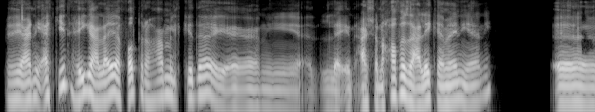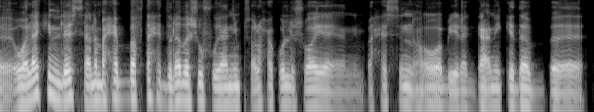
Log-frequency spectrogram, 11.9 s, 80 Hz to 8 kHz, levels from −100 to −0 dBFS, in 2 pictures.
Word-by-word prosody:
يعني 135 +2 +1
أكيد 220 +11 0
هييجي 160 +6 +4
عليّا 160 +7 +5
فترة 155 -2 0
هاعمِل 150 +4 -2
كده، 170 +4 0
يعني 100 -2 -4 0.2
لإن 105 +1 -4
عشان 115 0 -1
أحافظ 165 +8 +4
عليه 110 +5 +6
كمان 125 +1 +1
يعني، 125 - -5 0.6
آآ 115 -1 +1
ولكن 155 +7 +3
لسه 140 -1 +1
أنا 125 - +2
باحب 140 +1 0
أفتح 145 +1 -2
الدولاب 130 0 +1
أشوفه 125 -3 -1
يعني 110 +1 +1
بصراحة 115 +1 -8
كل 110 0 -3
شوية 105 -1 0
يعني، 90 -1 -11
باحس 115 0 -13
إن 110 -3 -3
هو 100 0 -1
بيرجّعني 100 +2 -3
كده 110 -1 0 0.2
ب 90 -1 -2
120 Hz, 165 wpm, -23 LUFS, 105-140 Hz, 0.6 s, عليه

